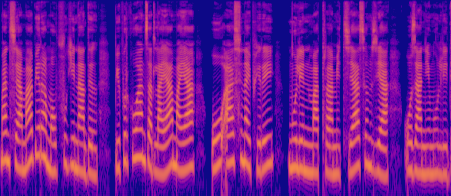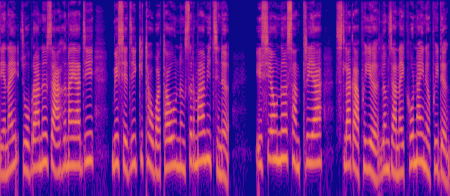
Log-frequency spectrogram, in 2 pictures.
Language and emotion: Bodo, neutral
